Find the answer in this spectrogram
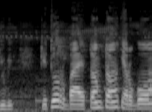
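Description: A man talking in Acholi, pausing briefly near the start; insects chirp steadily and faintly in the background, heard most clearly in the pause.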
